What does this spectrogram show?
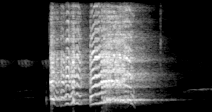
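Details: Male green junglefowl in full breeding condition crowing, a recording used to stimulate birds that are reluctant to call and to lure birds in the forest: one short, loud, hoarse two-part crow that ends in a fading tone, with silence around it.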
